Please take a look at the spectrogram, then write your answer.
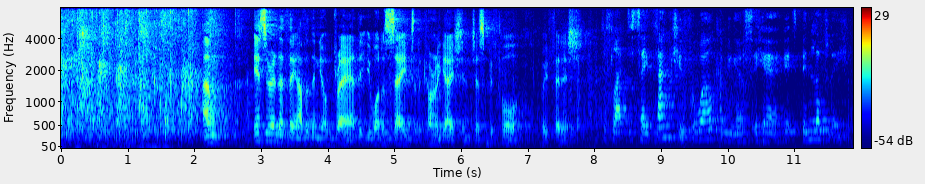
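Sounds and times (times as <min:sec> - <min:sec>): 
church congregation applauding: 0:00.0 - 0:03.8
speech: 0:02.1 - 0:11.8.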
